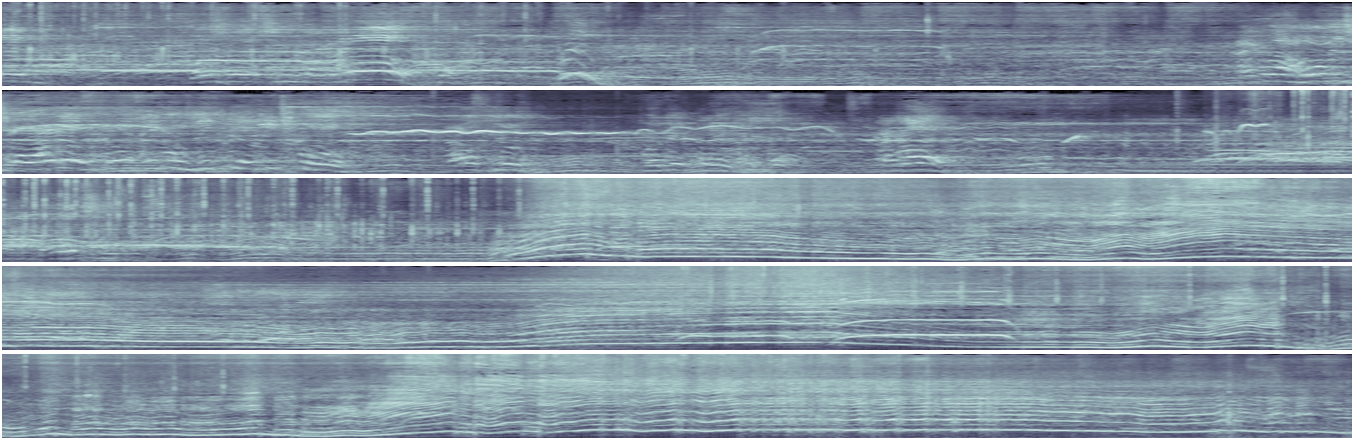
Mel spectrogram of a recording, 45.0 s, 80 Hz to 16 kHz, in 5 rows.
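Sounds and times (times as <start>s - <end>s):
motorcycle engine revving: 0.0s - 17.4s, 18.6s - 45.0s.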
